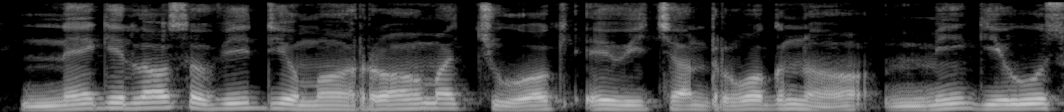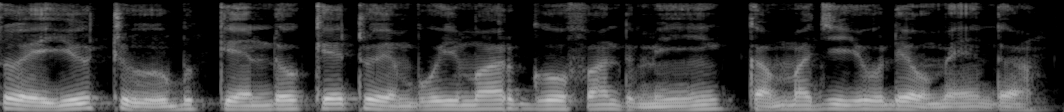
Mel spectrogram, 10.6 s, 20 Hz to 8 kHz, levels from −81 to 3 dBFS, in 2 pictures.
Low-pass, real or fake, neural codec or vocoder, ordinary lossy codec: 7.2 kHz; fake; vocoder, 44.1 kHz, 80 mel bands, Vocos; none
